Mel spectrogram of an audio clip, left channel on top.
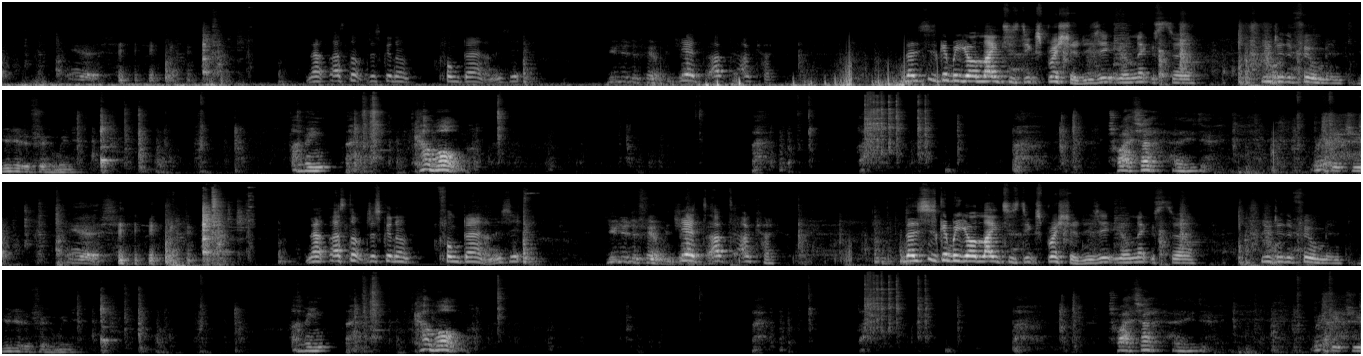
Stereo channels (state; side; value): normal; both; correlation -0.20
